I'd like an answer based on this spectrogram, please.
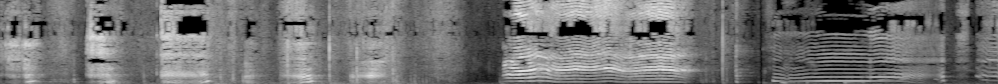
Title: Newborn babies crying. Cute baby lovely moments.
